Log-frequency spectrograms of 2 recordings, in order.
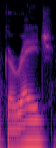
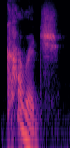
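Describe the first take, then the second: First: COURAGE as "kuh-RAYDGE"; wrong pronunciation. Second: COURAGE as "KUH-redge", slowly, stressed up front; slow teaching model of COURAGE; correct English pronunciation. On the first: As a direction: say COURAGE evenly with a long "aydge" ending. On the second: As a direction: punch KUH, short falling "redge" in COURAGE. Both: Shown as a demonstration.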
